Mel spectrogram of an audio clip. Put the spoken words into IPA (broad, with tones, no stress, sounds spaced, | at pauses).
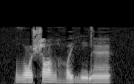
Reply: ðˤ o˧ ʃ i˧ ðˤ e̤˨ j i̤˧ n d æ̃˧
